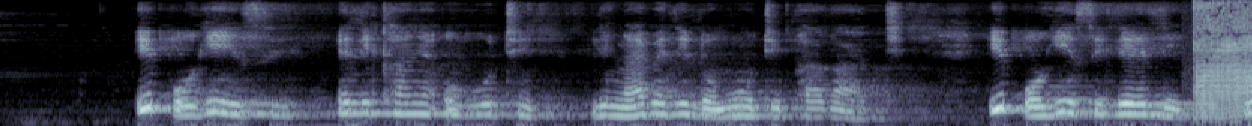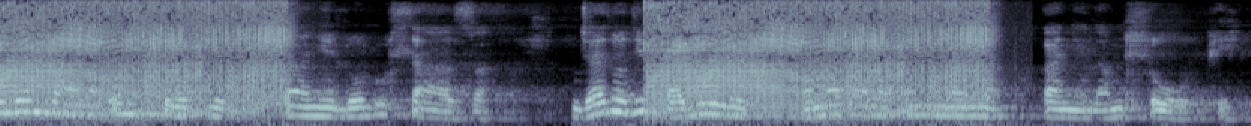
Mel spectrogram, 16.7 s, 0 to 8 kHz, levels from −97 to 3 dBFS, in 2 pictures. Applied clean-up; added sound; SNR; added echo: none; Fart; -3 dB; reverberation time 1.3 s.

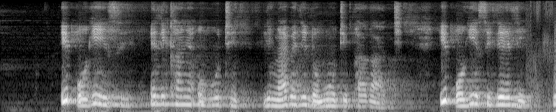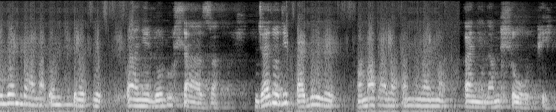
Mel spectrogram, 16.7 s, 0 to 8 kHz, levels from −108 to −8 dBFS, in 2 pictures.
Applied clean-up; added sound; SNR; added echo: neural separator model SepFormer DNS4.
